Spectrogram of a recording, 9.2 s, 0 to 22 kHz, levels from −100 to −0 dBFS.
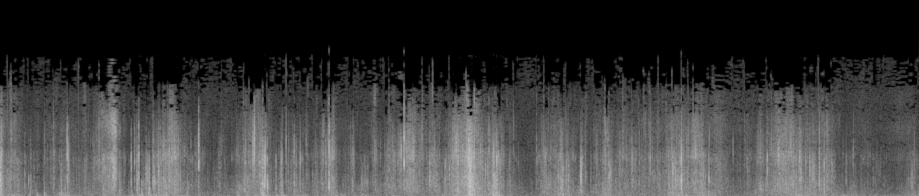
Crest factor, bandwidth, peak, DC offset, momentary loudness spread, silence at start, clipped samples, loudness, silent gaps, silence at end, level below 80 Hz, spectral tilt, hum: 30 dB; 16 kHz; -2 dBFS; under 0.1%; 13 LU; 0 s; under 0.1%; -28 LUFS; none; 0 s; -48 dBFS; -1.5 dB/octave; none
